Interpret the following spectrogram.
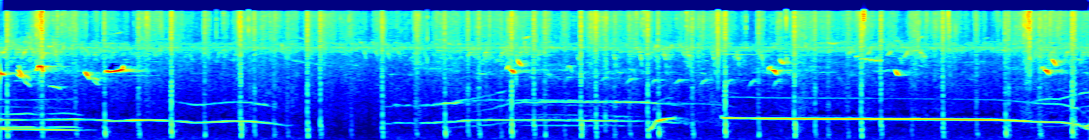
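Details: Several wolves howling together, a call said to rally pack members to gather defenses: layered sustained tones at different pitches, some bending up or down, broken by a short pause. Frequent crisp clicks and scattered high chirps are also heard.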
